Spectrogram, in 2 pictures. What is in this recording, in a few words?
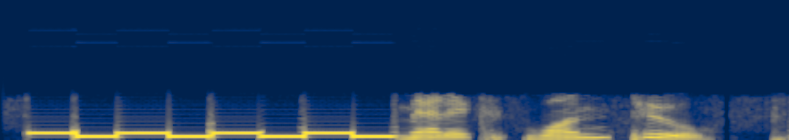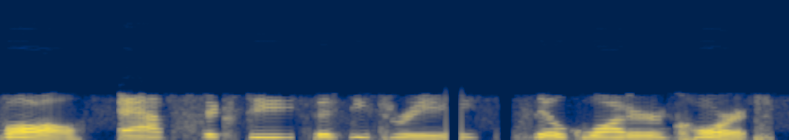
EMS ALERT, p25; wake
